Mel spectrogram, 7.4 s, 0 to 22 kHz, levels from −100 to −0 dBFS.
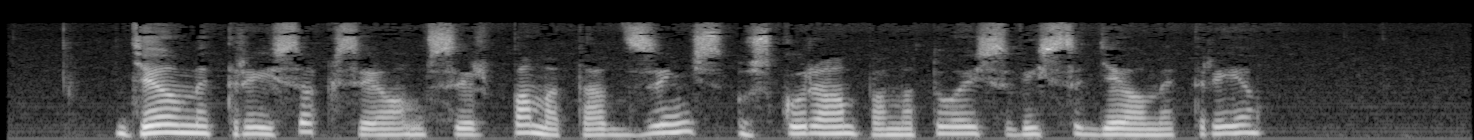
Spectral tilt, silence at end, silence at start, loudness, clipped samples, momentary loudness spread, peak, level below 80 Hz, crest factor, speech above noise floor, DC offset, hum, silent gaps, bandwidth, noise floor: -5 dB/octave; 1.05 s; 0.6 s; -21 LUFS; under 0.1%; 7 LU; -4 dBFS; -52 dBFS; 18 dB; 37 dB; under 0.1%; none; none; 11.5 kHz; -58 dBFS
